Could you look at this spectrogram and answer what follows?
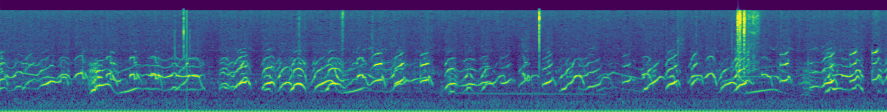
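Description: Coyotes yipping and howling together, many quick rising and falling yips overlapping throughout, with one longer, level howl about five seconds in.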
